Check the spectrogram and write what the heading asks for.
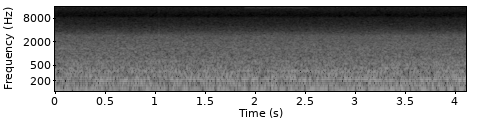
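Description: Faint steady hiss with a low hum underneath: room tone, with no distinct sound event.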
